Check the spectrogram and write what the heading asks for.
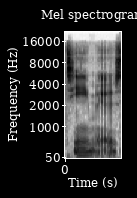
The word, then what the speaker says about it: Temu: my brain hurt because I thought it was teu for so long but um somebody sent me a Facebook message with a YouTube link from their Super Bowl commercials last year and they pronounced it Teemu so their gasl oh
